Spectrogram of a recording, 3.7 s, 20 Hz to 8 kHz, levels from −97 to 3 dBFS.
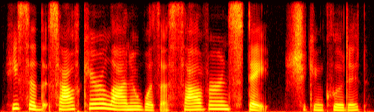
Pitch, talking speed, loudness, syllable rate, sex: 230 Hz, 175 wpm, -19 LUFS, 5.4 syllables/s, female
